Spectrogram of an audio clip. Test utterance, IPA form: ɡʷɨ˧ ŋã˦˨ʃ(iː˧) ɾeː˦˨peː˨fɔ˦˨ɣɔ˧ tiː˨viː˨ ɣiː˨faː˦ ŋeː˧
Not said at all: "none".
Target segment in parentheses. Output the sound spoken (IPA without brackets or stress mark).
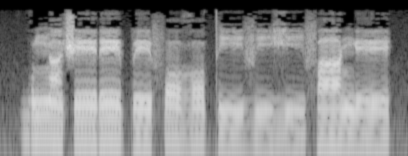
eː˧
